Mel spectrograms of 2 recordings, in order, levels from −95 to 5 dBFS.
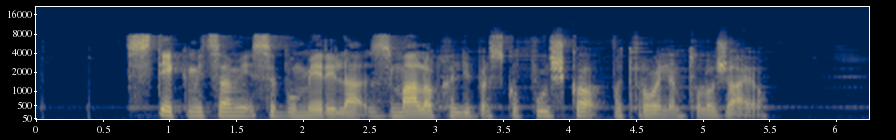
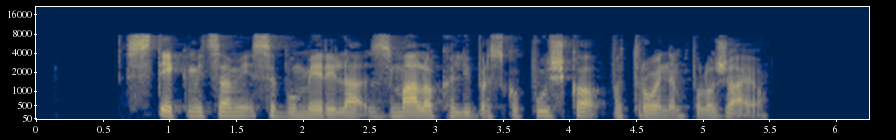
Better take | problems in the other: second | noise reduction (neural mask model DeepFilterNet 3)

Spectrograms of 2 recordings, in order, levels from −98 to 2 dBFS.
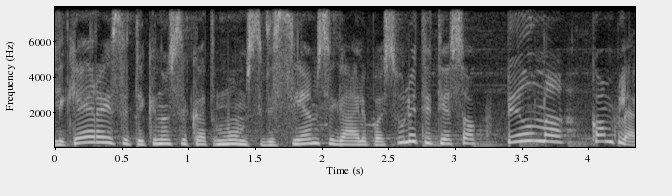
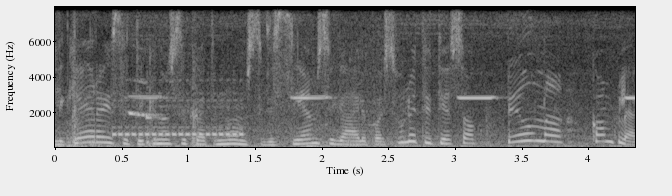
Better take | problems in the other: first | background sound (Telephone + Sliding door / Train); 3 dB below the speech

